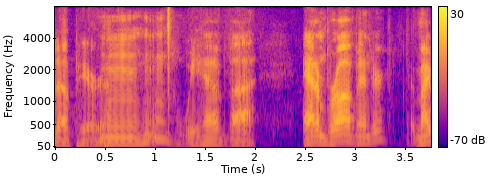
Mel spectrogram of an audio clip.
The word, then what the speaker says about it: Brabender: We have Adam Brabender. Am I pronouncing that correctly?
